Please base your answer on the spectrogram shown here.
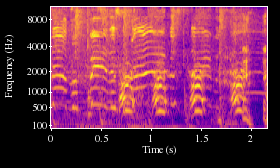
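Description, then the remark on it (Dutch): A dog barks several times in quick succession, loud, with short yelping, high-pitched barks over a steady background hum. “Ik hoor een hond.”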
